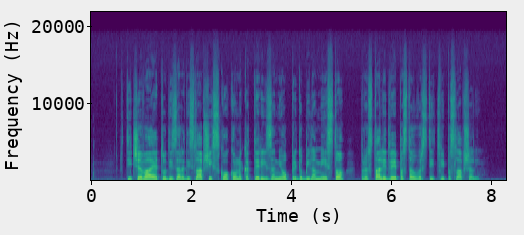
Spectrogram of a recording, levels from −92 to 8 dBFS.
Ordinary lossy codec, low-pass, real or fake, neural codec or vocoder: none; 19.8 kHz; fake; vocoder, 48 kHz, 128 mel bands, Vocos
